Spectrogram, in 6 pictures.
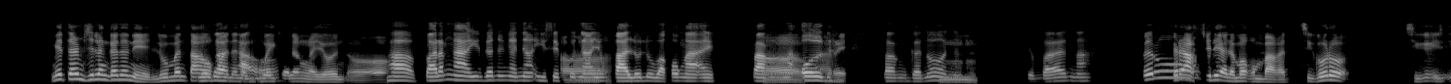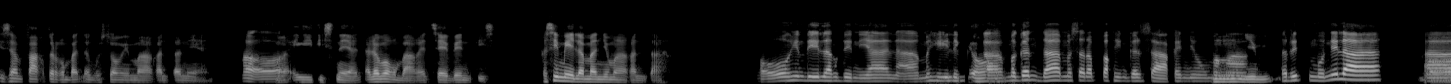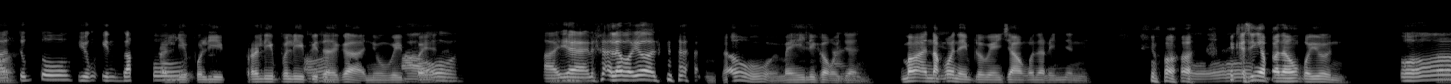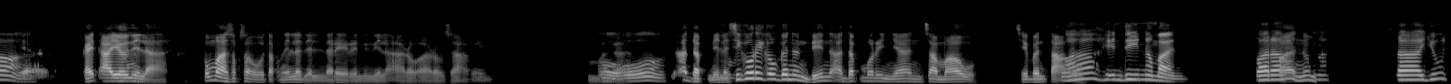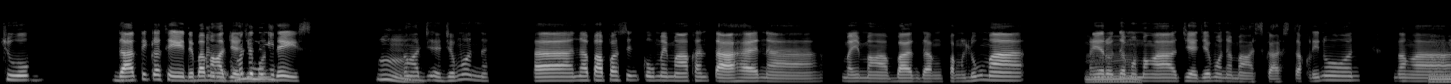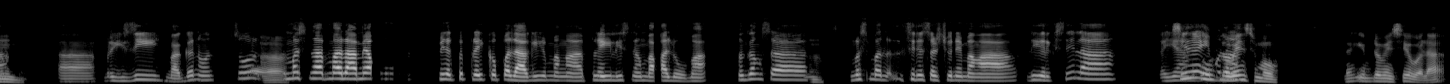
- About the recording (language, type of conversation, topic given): Filipino, unstructured, Paano ka nagpapahinga matapos ang mahirap na araw?
- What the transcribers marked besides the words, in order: other background noise; laugh; laugh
